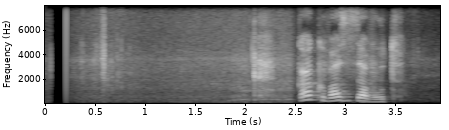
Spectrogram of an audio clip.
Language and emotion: Russian, positive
